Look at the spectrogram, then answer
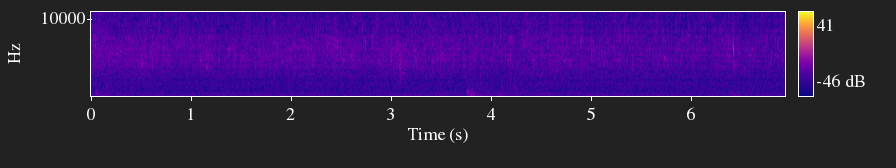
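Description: Onion rings deep frying in hot oil, a soft steady sizzle and crackle throughout with a few small pops, fairly quiet and with no talking.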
